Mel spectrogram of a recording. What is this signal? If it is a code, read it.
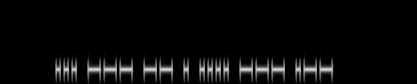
Morse code, heard as a keyed tone, about 30 wpm, 700 Hz. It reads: SOMEHOW
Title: Seven Letter Words - 30wpm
